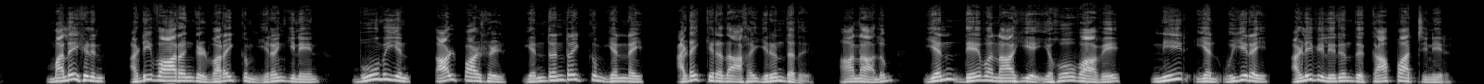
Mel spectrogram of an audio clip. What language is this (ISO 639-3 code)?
tam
